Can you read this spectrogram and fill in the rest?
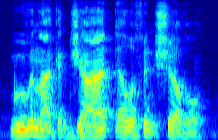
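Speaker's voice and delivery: usual speaking voice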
